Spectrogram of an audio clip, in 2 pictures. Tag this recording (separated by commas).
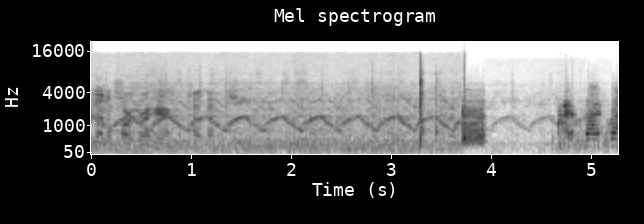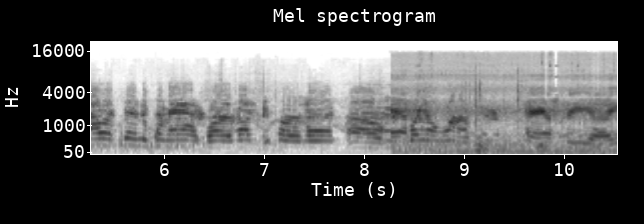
Speech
